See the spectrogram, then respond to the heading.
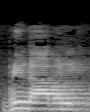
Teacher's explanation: O bengali pronuncia o V como B, tá? Em alguns contextos, no começo das palavras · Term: pronúncia bengali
